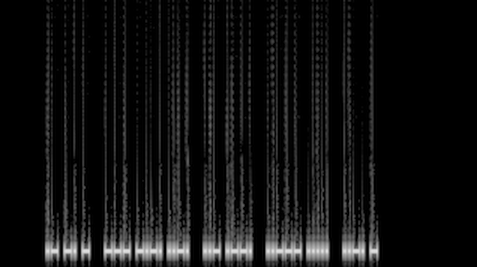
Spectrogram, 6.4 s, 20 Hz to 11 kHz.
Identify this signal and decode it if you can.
Morse code, heard as a keyed tone, about 40 wpm, 700 Hz. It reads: ANT OCF UP 25 FT
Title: Practice QSO - Exchange 2 - Info - 40wpm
